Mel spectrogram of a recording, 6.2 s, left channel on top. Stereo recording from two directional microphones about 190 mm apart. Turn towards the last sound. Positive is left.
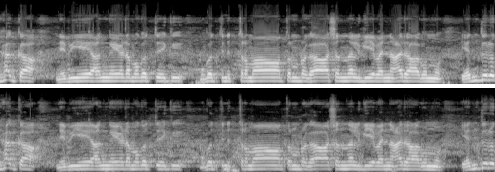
turn(degrees=25)  # may be behind; listen again after turning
